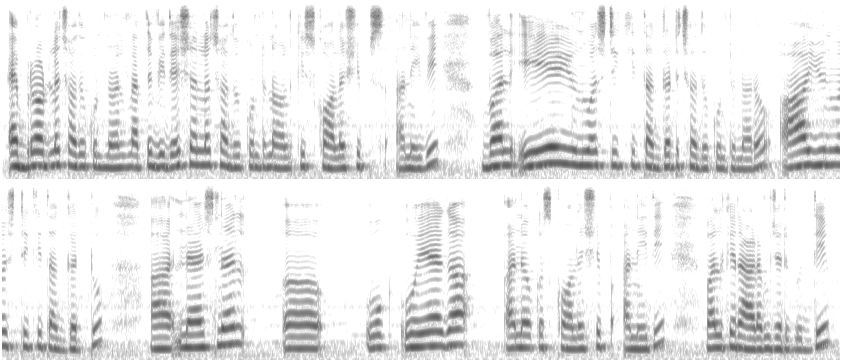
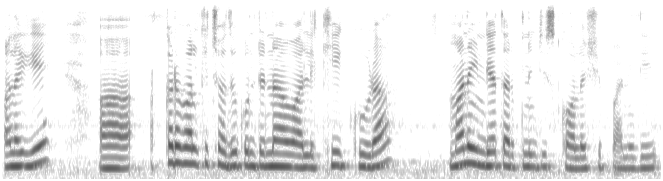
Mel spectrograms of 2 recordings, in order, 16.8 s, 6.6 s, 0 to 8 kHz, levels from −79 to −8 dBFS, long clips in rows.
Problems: low volume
